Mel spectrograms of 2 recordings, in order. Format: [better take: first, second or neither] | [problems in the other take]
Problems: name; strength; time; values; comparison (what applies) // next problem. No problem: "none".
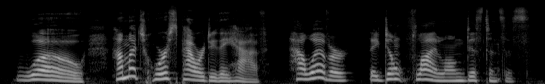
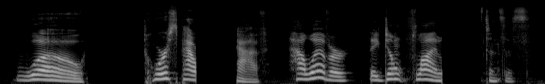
first | audio cutting out; at 1 s for 0.5 s, at 2 s and at 4.5 s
